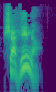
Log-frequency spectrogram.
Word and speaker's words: Shekinah: The Shekinah, glory of God. Or if you don't like that pronunciation, they say the Shekinah, glory of God. Really, it's more like Shekinah.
